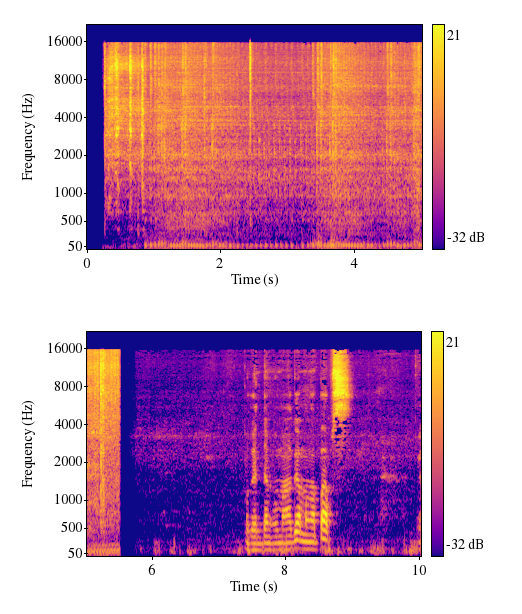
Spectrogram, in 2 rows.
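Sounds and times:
motorcycle engine running hard: 0:00.9 - 0:05.6.

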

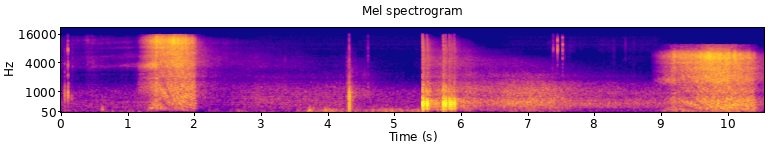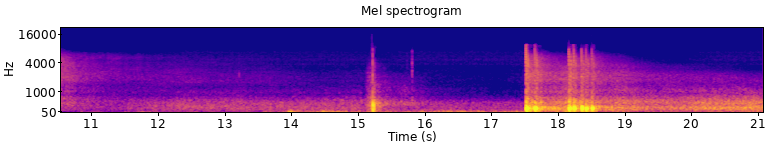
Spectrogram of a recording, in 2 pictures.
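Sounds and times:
rocket launching whoosh: 0:01.1 - 0:03.0, 0:08.9 - 0:12.1
loud firework bangs: 0:05.4 - 0:07.4, 0:08.9 - 0:11.3, 0:17.5 - 0:19.5
sharp crack: 0:05.4 - 0:11.5.

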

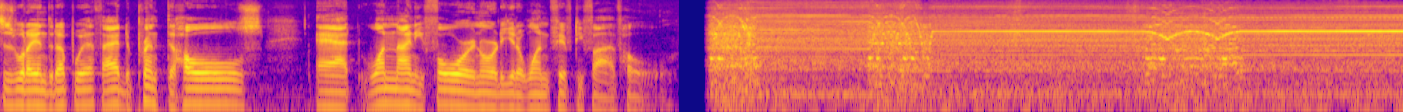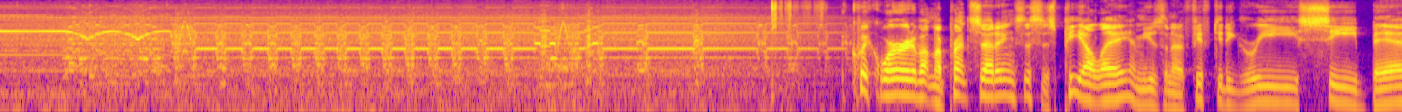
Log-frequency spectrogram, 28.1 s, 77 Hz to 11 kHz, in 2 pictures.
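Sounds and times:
stepper motors whining: 0:07.1 - 0:22.6.

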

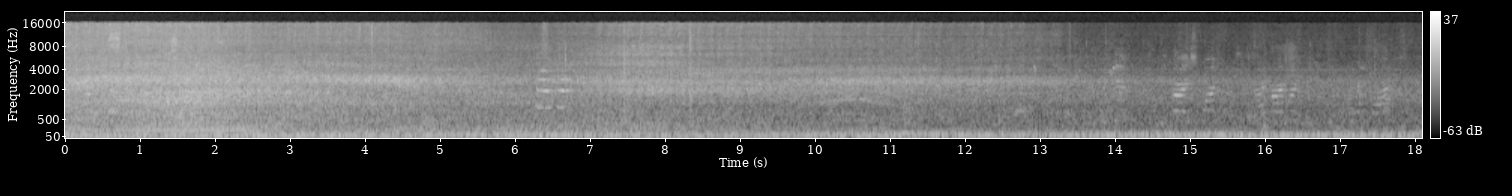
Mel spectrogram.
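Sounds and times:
car engines rumbling: 0:00.0 - 0:18.0
car horn toot: 0:06.3 - 0:06.8.

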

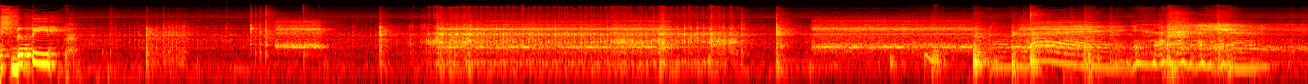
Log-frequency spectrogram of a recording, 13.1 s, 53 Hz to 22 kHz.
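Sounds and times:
toy electronic sound effect: 0:04.2 - 0:07.4, 0:08.1 - 0:13.0.

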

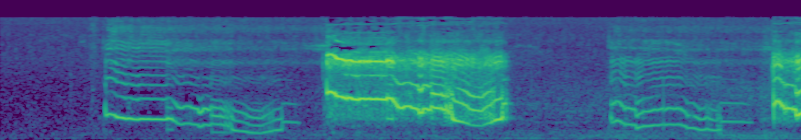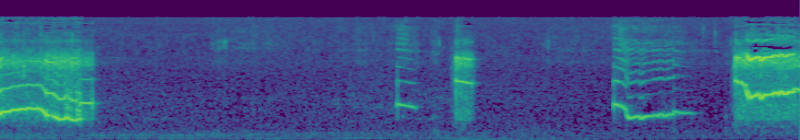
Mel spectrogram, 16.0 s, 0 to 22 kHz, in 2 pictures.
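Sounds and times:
dog whining: 0:01.0 - 0:05.2, 0:06.0 - 0:09.1, 0:11.9 - 0:12.8, 0:14.1 - 0:16.0.

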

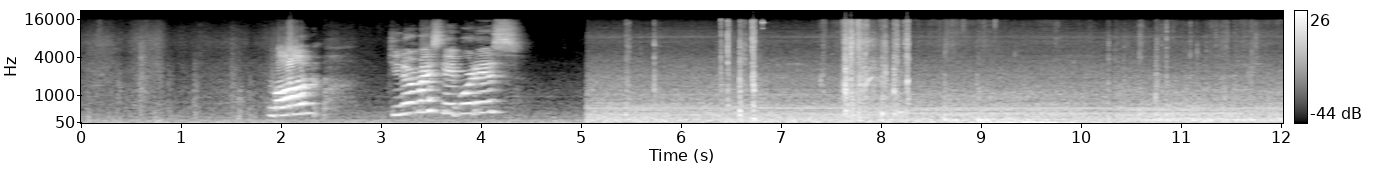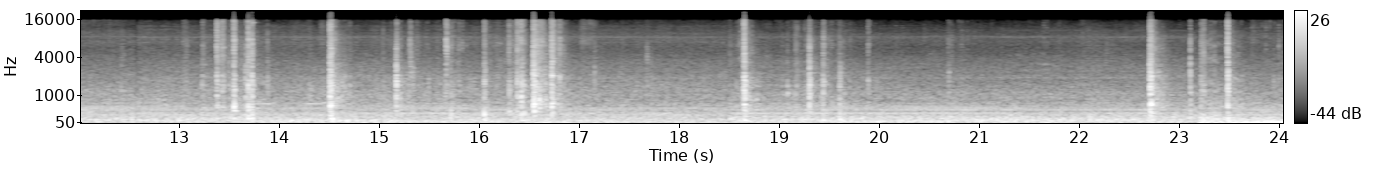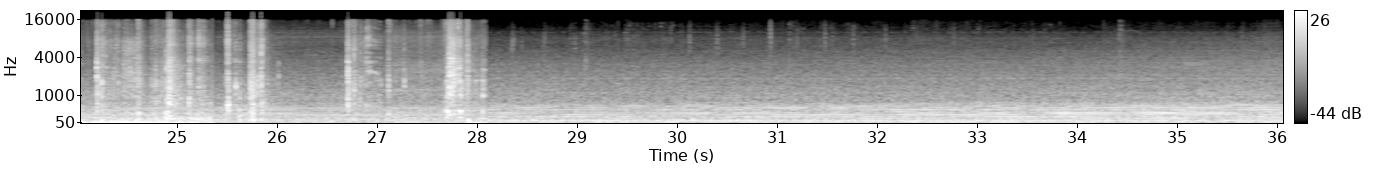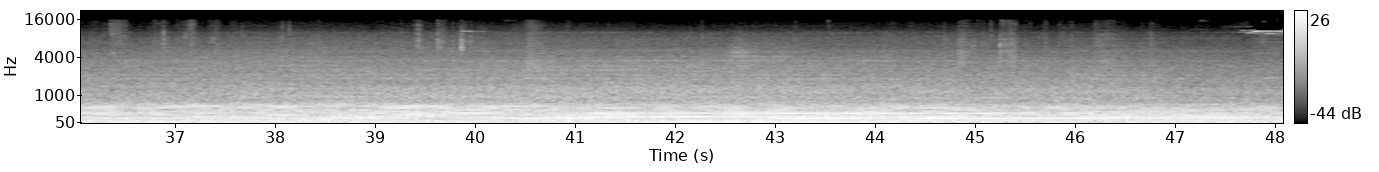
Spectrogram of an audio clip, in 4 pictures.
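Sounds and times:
skateboard wheels rumbling: 0:05.3 - 0:34.6
skateboard clacking on pavement: 0:13.2 - 0:16.9, 0:18.6 - 0:19.8.

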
